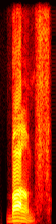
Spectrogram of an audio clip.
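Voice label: "bumph", American English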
